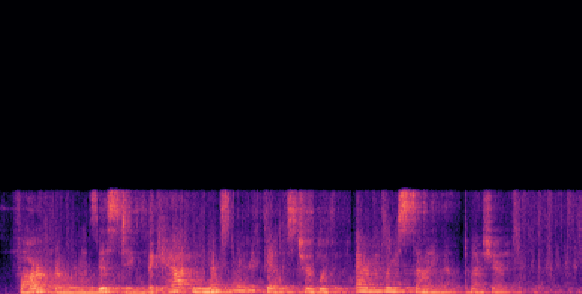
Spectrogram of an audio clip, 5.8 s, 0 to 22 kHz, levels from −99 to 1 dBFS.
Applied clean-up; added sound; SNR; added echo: neural separator model SepFormer DNS4.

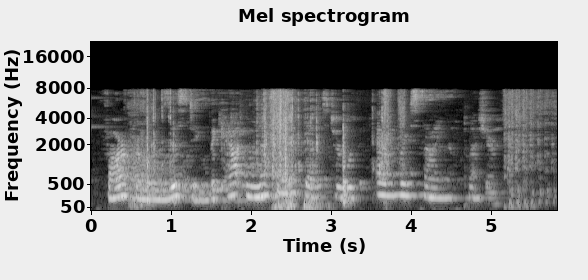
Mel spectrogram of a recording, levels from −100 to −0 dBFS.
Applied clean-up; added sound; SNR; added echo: classical method WPE with log-MMSE.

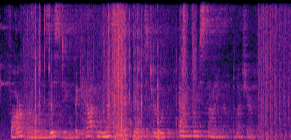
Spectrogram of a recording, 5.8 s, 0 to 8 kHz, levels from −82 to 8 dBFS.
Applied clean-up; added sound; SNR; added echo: none; Bird; 5 dB; reverberation time 2.7 s.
